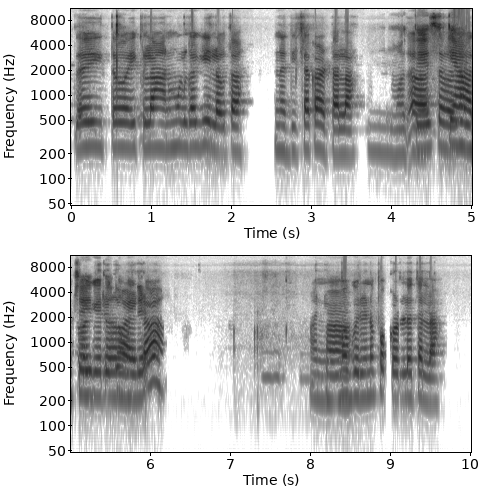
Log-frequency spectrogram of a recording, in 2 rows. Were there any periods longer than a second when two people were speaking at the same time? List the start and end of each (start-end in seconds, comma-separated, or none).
4.3-6.0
